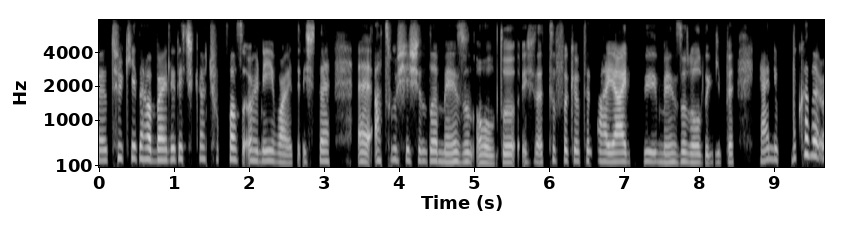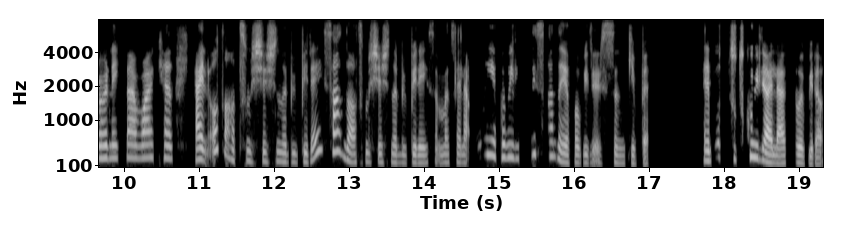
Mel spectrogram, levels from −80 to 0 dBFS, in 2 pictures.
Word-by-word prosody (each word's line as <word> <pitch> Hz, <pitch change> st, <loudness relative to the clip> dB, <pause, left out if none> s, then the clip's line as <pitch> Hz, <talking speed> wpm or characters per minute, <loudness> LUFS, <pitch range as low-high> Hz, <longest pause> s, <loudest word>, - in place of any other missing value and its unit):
Türkiye'de 245 Hz, -1 st, 0 dB
haberlere 220 Hz, +1 st, +3 dB
çıkan 235 Hz, +1 st, +4 dB
çok 220 Hz, -, -4 dB
fazla 225 Hz, -3 st, +2 dB
örneği 195 Hz, -1 st, 0 dB
vardı. 165 Hz, -2 st, -1 dB
İşte, 190 Hz, +1 st, +3 dB, 0.4 s
eee, 185 Hz, -1 st, +6 dB
60 210 Hz, +1 st, +1 dB
yaşında 195 Hz, -1 st, +4 dB
mezun 180 Hz, 0 st, 0 dB
oldu, 160 Hz, +1 st, 0 dB
işte 170 Hz, -2 st, -1 dB
tıp 215 Hz, -, -6 dB
fakültesi 195 Hz, -1 st, -3 dB
hayaliydi, 180 Hz, 0 st, +5 dB
mezun 170 Hz, +2 st, -1 dB
oldu 165 Hz, -1 st, -1 dB
gibi. 170 Hz, 0 st, -3 dB, 0.4 s
Yani, 220 Hz, +3 st, -1 dB, 0.2 s
bu -, -, -4 dB
kadar 300 Hz, -4 st, +2 dB
örnekler 250 Hz, +1 st, +1 dB
varken, 255 Hz, -1 st, 0 dB, 0.3 s
yani, 225 Hz, 0 st, +8 dB
o -, -, -1 dB
da -, -, 0 dB
60 195 Hz, -3 st, 0 dB
yaşında 185 Hz, 0 st, -1 dB
bir 170 Hz, -, -9 dB
birey, 175 Hz, -, -3 dB
sen 375 Hz, -1 st, 0 dB
de -, -, +1 dB
60 170 Hz, +1 st, -1 dB
yaşında 165 Hz, -1 st, -3 dB
bir 155 Hz, -, -9 dB
bireysin 155 Hz, -1 st, -3 dB
mesela. 160 Hz, 0 st, -4 dB
Onun 320 Hz, -11 st, -8 dB
yapabildiğini 265 Hz, +3 st, -6 dB, 0.2 s
sen 285 Hz, -2 st, -6 dB
de 215 Hz, -, -1 dB
yapabilirsin 160 Hz, -1 st, -3 dB
gibi. 150 Hz, -2 st, -5 dB, 0.8 s
Yani, 195 Hz, -, +4 dB
bu -, -, -14 dB
tutkuyla 230 Hz, -3 st, +2 dB
alakalı 150 Hz, 0 st, +2 dB
biraz. 140 Hz, -, -1 dB
185 Hz, 155 wpm, -24 LUFS, 165-230 Hz, 0.8 s, yani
